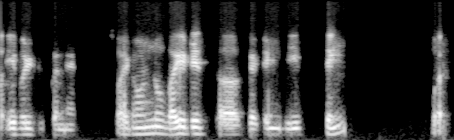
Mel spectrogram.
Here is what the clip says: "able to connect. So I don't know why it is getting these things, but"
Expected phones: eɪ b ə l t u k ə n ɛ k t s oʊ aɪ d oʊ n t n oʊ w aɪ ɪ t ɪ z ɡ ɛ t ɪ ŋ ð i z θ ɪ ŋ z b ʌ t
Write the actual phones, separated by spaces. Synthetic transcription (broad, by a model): eɪ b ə l t u k ə n ɛ k t s oʊ aɪ d oʊ n t n oʊ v aɪ ɪ t ɪ z ɡ ɛ t ɪ ŋ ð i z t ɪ ŋ b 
